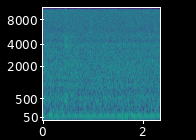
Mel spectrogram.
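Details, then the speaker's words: Vintage 12-inch Windmere oscillating fan: loud steady rushing roar with a rough low drone and no speed change. The motor bearings are running dry and it definitely needs oil. Blades may need tightening, grille tension is suspected, and the oscillator turns but doesn't oscillate. "so something's a little bit messed up on this now more maybe more than a little bit I know that the uh Grille your tensions a little bit yeah because it shouldn't make that noise"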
